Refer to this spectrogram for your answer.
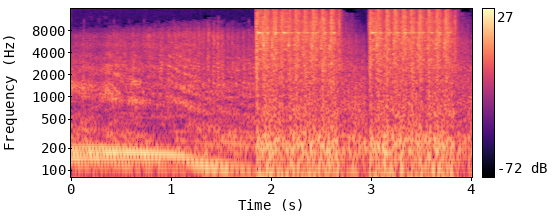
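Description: A propeller plane roars past overhead, its engine drone sliding down in pitch, then gives way to two loud, sustained bursts of rapid machine-gun fire as two aircraft strafe Jacques Doriot's car on the road from Lake Constance, 22 February 1945. No one speaks.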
